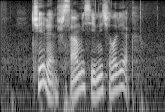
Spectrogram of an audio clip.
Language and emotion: Russian, positive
